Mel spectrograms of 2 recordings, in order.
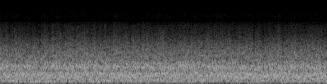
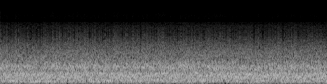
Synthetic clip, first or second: first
